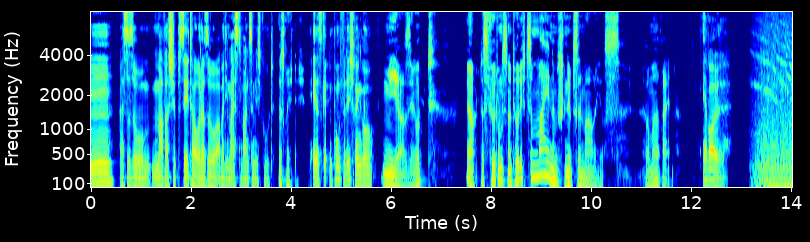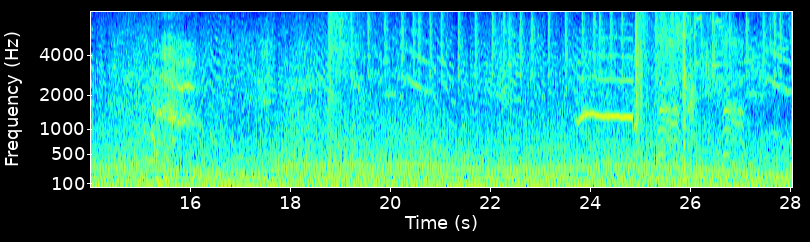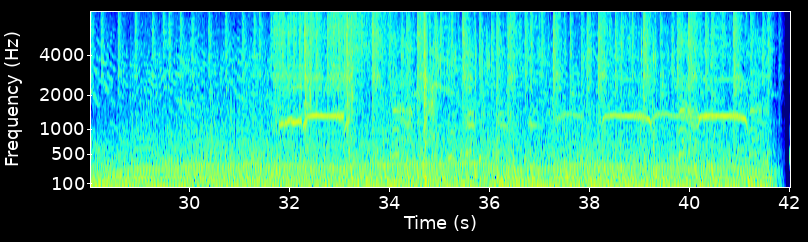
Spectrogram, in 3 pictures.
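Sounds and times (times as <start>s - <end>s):
speech: 0.0s - 13.7s
video game car driving: 13.2s - 41.9s
video game car crashing: 24.8s - 27.3s, 31.9s - 36.3s.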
